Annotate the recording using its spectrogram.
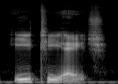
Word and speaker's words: ETH: However, there is a cost for this computation, and the cost is paid using Ethereum's native cryptocurrency called Ether, abbreviated ETH, and pronounced ETH.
